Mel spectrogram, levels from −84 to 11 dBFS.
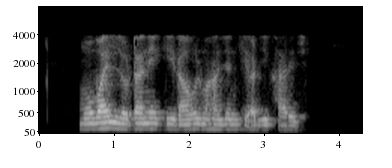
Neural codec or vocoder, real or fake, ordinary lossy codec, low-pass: none; real; AAC, 16 kbps; 7.2 kHz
